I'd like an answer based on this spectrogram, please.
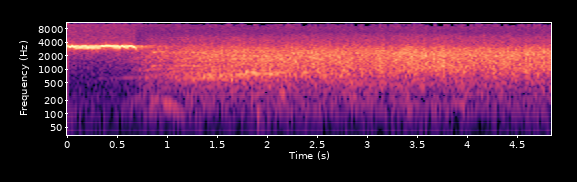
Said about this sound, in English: that extra loud cheer from the audience came for Jane Gibson for the way she blew her whistle then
